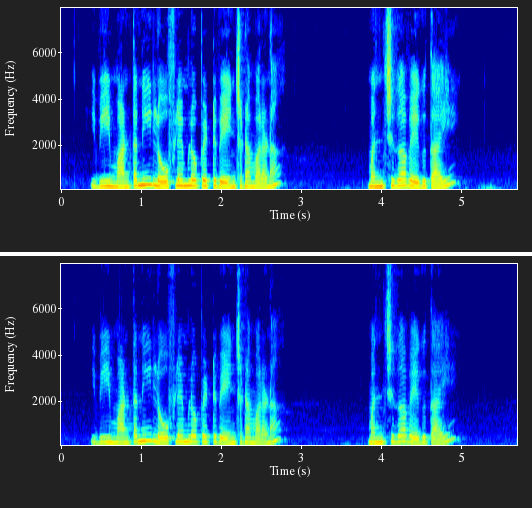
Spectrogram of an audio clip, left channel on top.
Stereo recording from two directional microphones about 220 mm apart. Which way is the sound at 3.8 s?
20° left (ahead or behind).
